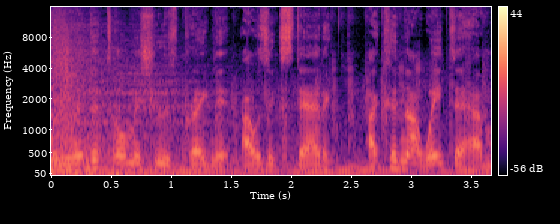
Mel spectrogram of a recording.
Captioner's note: none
